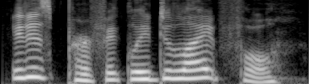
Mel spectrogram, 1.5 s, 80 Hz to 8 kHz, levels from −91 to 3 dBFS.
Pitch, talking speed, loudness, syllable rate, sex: 250 Hz, 155 wpm, -15 LUFS, 5.9 syllables/s, female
